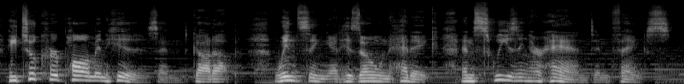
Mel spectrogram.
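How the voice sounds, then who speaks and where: A narrator with a husky, breathy voice reads a dramatic story in measured, solemn, deliberate phrases. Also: mid-range voice, big pitch swings, a little mellow, faint music behind.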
